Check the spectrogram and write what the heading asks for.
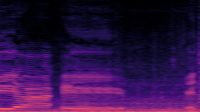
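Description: A man speaking Spanish for about a second, then pausing briefly, over the steady low drone of a semi-truck cab cruising at highway speed.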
